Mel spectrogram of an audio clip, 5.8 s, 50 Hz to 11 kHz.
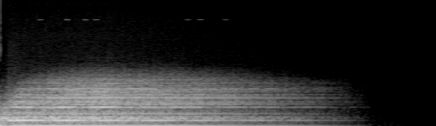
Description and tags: gong -4 sem
Based on my BOSS gong, lowered 4 semitones.
percussive, impersonhood, anti-Shinto, drum, metallic, single-impact, hit, metal, gamescore, crash, percussion, Leonard-Susskind, industrial, anti-Buddhism, gong-sound, atheism, gong, filmscore, foley, synth, impact, gowlermusic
